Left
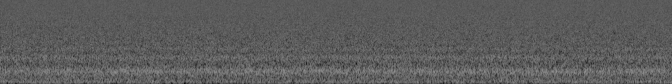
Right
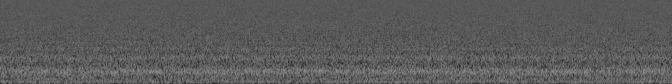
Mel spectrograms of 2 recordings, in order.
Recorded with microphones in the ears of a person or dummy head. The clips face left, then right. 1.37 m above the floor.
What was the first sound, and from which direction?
Only background noise.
